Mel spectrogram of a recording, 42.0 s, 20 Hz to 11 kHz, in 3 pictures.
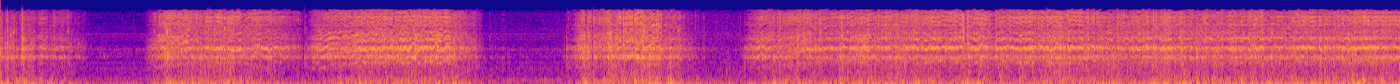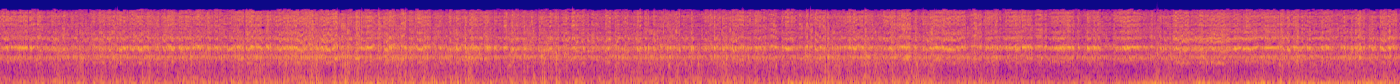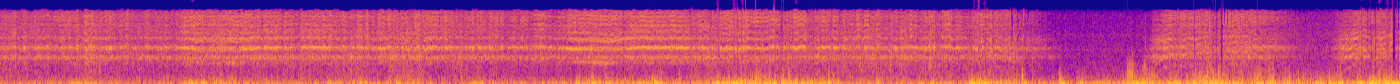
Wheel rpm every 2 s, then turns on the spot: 70, 140, 80, 100, 210, 220, 230, 230, 240, 230, 230, 230, 230, 230, 240, 230, 230, 220, 220, 40, 90.
none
